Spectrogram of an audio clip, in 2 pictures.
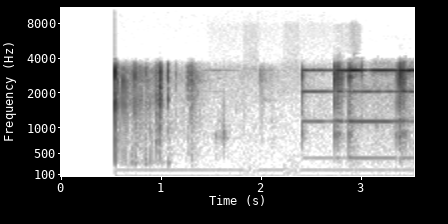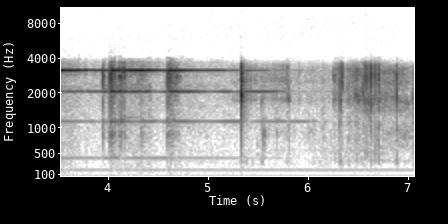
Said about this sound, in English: The Nepalese Meditation Bowl is chiming, and that means it's Tuesday, 2 p.m., time for the Art of the CEO Radio Show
